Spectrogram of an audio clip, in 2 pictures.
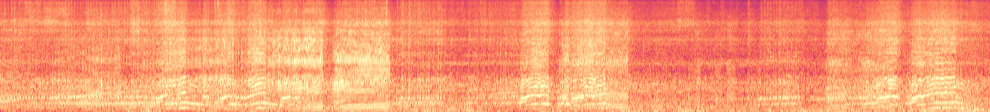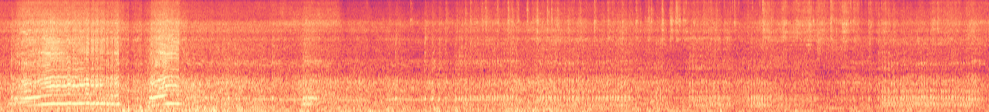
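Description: Dirt bike engine under the rider, revving up and dropping back again and again through the gears over the first half, then running at a steadier throttle near the end.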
